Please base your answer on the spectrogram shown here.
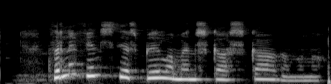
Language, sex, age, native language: Icelandic, male, 11, Icelandic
